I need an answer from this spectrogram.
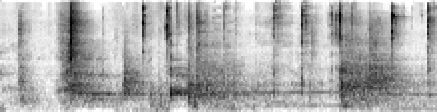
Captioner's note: metal clanking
